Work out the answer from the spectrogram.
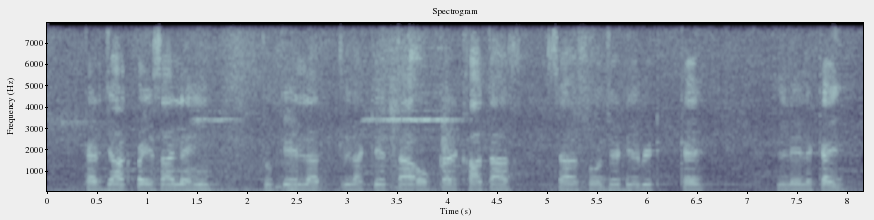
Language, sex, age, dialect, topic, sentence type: Maithili, male, 18-24, Bajjika, banking, statement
